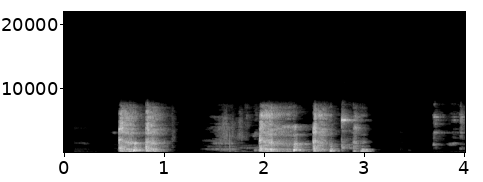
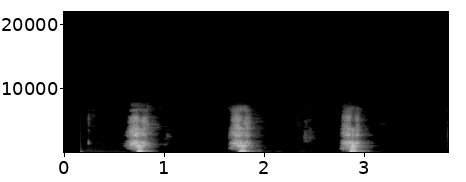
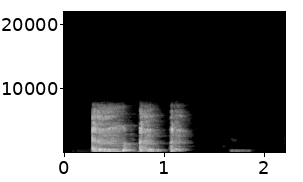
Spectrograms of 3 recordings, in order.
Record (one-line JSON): {"three_cough_length": "4.0 s", "three_cough_amplitude": 30409, "three_cough_signal_mean_std_ratio": 0.43, "exhalation_length": "3.8 s", "exhalation_amplitude": 25434, "exhalation_signal_mean_std_ratio": 0.29, "cough_length": "2.2 s", "cough_amplitude": 32631, "cough_signal_mean_std_ratio": 0.44, "survey_phase": "beta (2021-08-13 to 2022-03-07)", "age": "18-44", "gender": "Female", "wearing_mask": "No", "symptom_cough_any": true, "symptom_runny_or_blocked_nose": true, "symptom_sore_throat": true, "symptom_diarrhoea": true, "symptom_fatigue": true, "smoker_status": "Never smoked", "respiratory_condition_asthma": false, "respiratory_condition_other": false, "recruitment_source": "Test and Trace", "submission_delay": "2 days", "covid_test_result": "Positive", "covid_test_method": "RT-qPCR", "covid_ct_value": 21.1, "covid_ct_gene": "N gene", "covid_ct_mean": 21.9, "covid_viral_load": "67000 copies/ml", "covid_viral_load_category": "Low viral load (10K-1M copies/ml)"}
